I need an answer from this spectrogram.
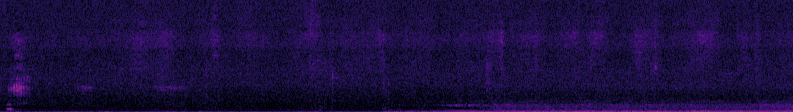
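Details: Male pet cat purring during his daily morning massage; near-silent for the first six seconds, then a low, steady rumbling purr swells in and holds to the end.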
